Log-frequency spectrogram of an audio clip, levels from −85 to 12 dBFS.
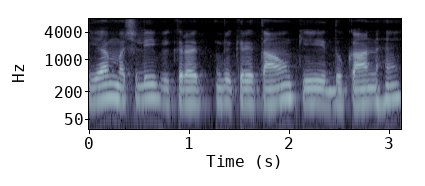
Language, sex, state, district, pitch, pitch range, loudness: Hindi, male, Uttar Pradesh, Hamirpur, 120 Hz, 115-140 Hz, -25 LUFS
